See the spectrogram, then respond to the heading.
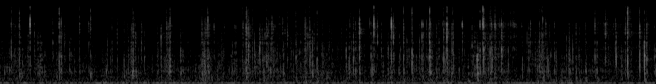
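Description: Fingertips and short dark nails crinkle and rub the loosened clear cellophane wrap near the top of a cardboard "Thank U Next" perfume box held in both hands. A dense, steady stream of bright, crisp crackles and snaps comes through, with sharper pops toward the end over a faint low hum.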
